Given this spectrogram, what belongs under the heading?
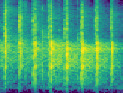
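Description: Steady rhythmic clapping from a seminar audience, about nine sharp claps in an even beat, close and clear with no talking.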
